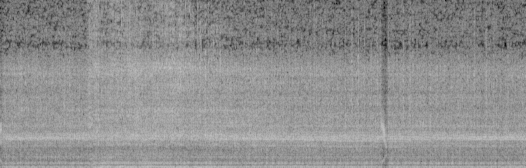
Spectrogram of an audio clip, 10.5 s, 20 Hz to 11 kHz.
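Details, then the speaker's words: Trans Am V8 idling with an uneven deep knock under the valvetrain clatter, about three per second; owner suspects a rod or crank bearings rather than lifters, a bottom-end noise, not very loud. "That sounds like a rod or something. Like maybe not even lifters, maybe there's like crank bearings going or something, because it sounds like something's a little wobbly at the bottom."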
